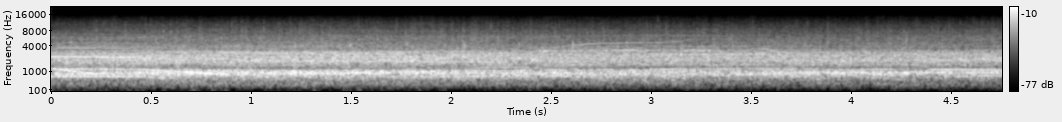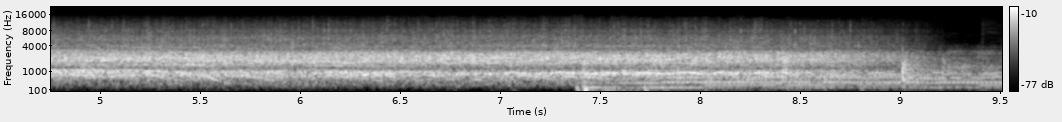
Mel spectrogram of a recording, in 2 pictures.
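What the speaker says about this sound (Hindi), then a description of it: "डेव के लिए तालियां।" Sustained applause from an audience after a woman's speech, a steady broad wash of clapping that continues loudly for several seconds before fading near the end.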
